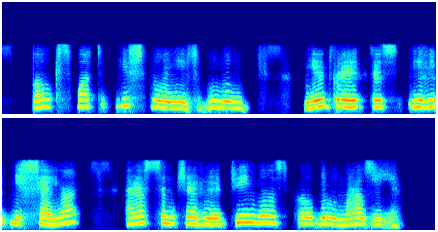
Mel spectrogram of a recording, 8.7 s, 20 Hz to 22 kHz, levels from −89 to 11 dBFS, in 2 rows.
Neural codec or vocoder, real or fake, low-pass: codec, 16 kHz, 0.5 kbps, FreqCodec, smaller model; fake; 5.4 kHz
